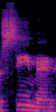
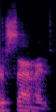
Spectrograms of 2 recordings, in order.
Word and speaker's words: Semin: He's worse pronunciation than NHL '98 used to do with Alexander Seaman instead of Alexander Semin.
